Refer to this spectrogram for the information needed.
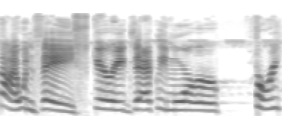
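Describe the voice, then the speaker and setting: This woman uses a cartoonish character voice, pitched high and delivered at a moderate pace. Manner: clipped, officious.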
